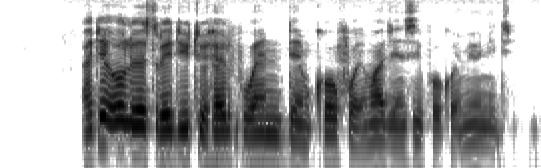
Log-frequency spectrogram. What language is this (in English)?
Nigerian Pidgin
